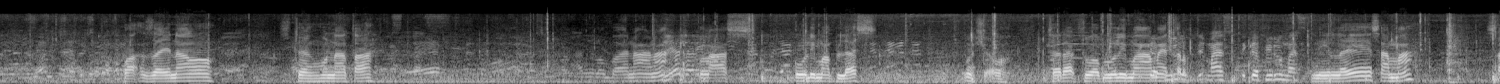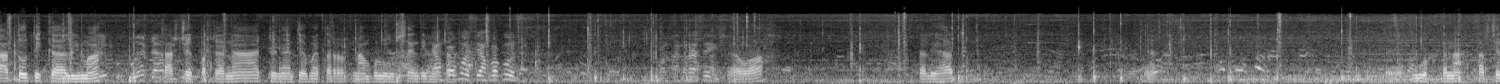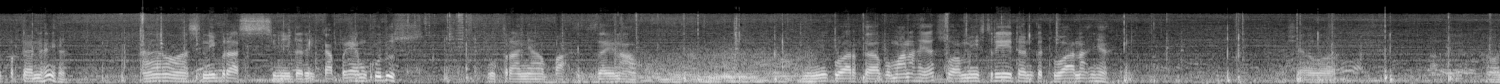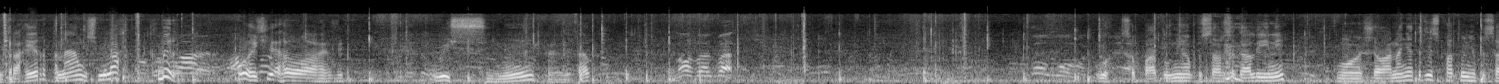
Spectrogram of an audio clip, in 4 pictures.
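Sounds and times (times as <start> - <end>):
people chattering: 0.0 - 59.9
people talking: 0.0 - 59.9.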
